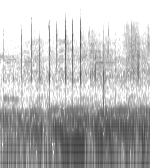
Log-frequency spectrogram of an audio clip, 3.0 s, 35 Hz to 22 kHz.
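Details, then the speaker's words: 2004–2010 Toyota Sienna intermediate steering shaft, removed: twisting it by hand gives scattered sharp metallic clicks and clunks from a worn, sloppy u-joint that binds; it caused steering noise and kept the wheel from returning to neutral. "but the main the main thing that was annoying me was the sound okay and then it was also dangerous because it wouldn't return back to the neutral position"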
